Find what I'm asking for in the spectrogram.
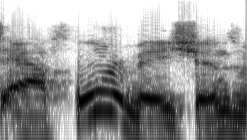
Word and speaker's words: Afformations: It's not the old affirmations that you've heard a million times. It's Afformations, which is spelled Afformations, Afformations.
